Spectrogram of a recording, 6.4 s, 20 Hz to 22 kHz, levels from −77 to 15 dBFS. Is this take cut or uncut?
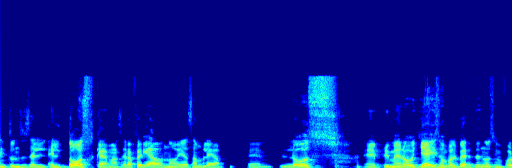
cut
